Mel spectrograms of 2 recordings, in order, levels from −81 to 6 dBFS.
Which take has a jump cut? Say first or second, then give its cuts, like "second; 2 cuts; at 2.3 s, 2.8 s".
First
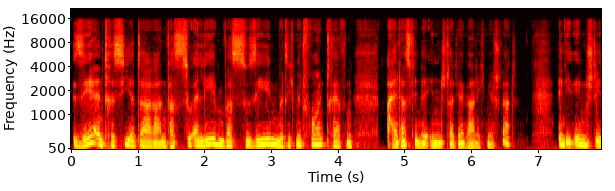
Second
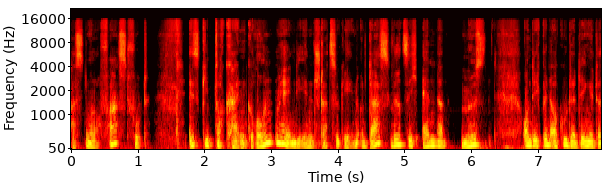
first; 3 cuts; at 3.2 s, 3.8 s, 5.1 s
